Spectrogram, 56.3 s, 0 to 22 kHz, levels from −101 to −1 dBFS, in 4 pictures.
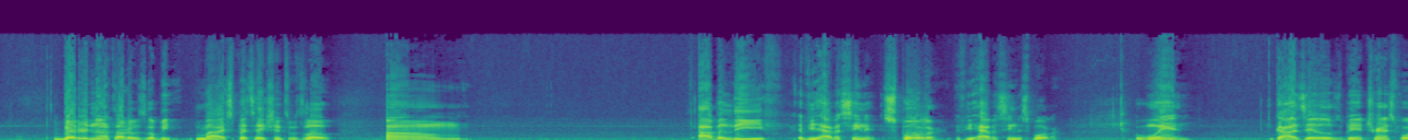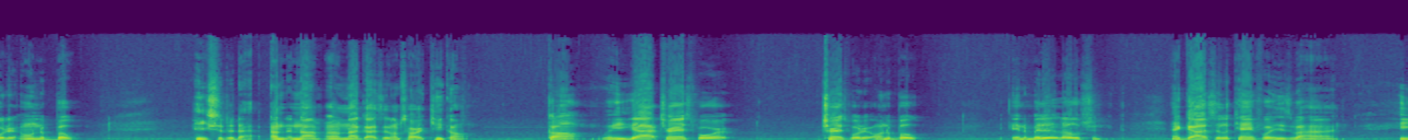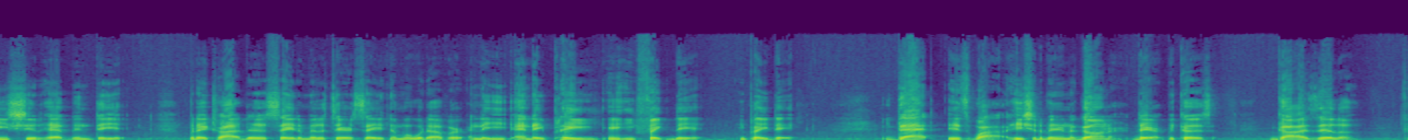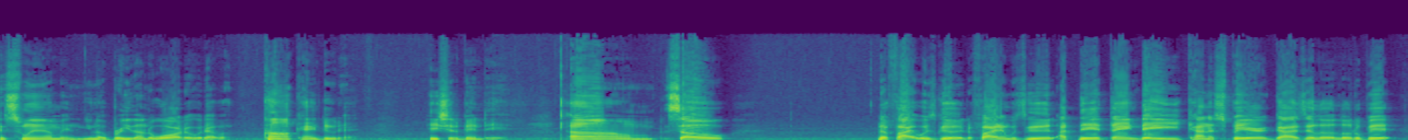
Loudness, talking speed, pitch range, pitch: -19 LUFS, 160 wpm, 85-110 Hz, 95 Hz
